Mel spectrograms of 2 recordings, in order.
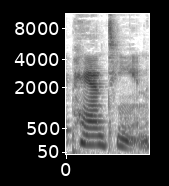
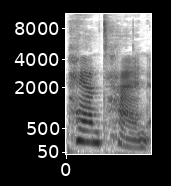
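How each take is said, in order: First: It is said the American way. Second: It is said the British way. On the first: The speaker calls it right. "Americans say Pantene" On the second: The speaker calls it wrong. "Brits tend to say Pantene"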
